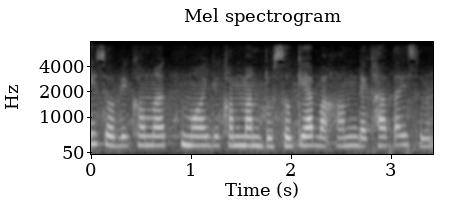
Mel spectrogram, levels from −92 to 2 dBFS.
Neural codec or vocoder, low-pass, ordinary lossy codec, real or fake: codec, 24 kHz, 0.9 kbps, WavTokenizer, medium speech release version 1; 7.2 kHz; none; fake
